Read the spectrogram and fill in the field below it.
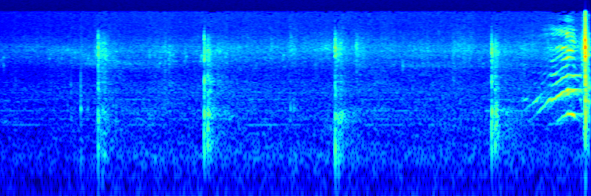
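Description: A tennis ball bounces on a clay court several times.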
